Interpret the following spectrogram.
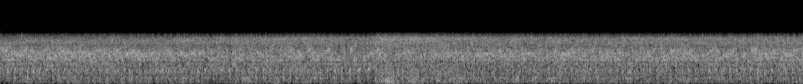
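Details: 1995 GMC K3500 6.5 turbo diesel, 78,000 miles: muffled, uneven, wavering idle clatter. It misses at speed under full load, dies off throttle and sometimes won't start. Fuel present, pump works, codes stored; owner suspects the PMD or injection pump, unconfirmed.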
